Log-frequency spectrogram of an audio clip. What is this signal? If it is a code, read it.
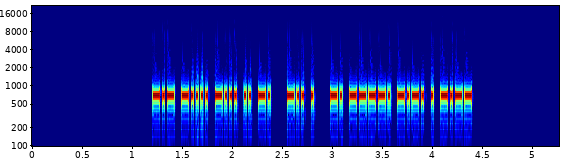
Morse code, heard as a keyed tone, about 52 wpm, 700 Hz. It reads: K6BIN DE N9CEY
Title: USA Callsign DE Callsign - 5 Characters - 50wpm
